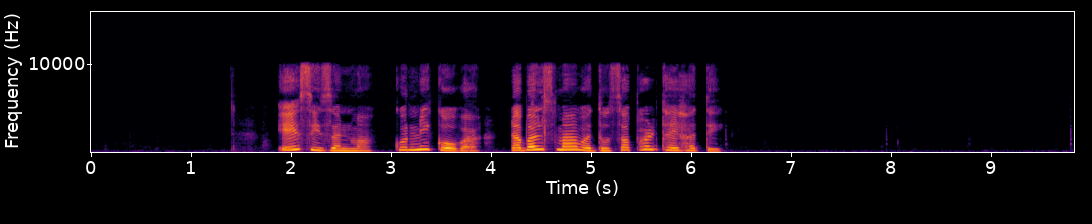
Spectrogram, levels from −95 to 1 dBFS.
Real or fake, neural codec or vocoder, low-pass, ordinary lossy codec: fake; vocoder, 22.05 kHz, 80 mel bands, Vocos; 9.9 kHz; none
